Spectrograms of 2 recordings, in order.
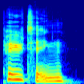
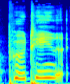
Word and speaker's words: poutine: do you use your cheese for pooting? Is that the correct pronunciation? – Uh, yes, it is. But uh, poutine is kind of a waste of curd cheese.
